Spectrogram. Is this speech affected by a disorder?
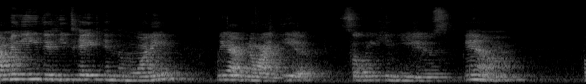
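No.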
